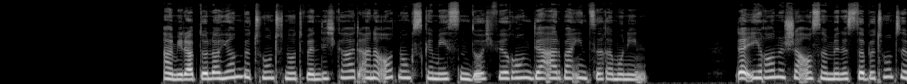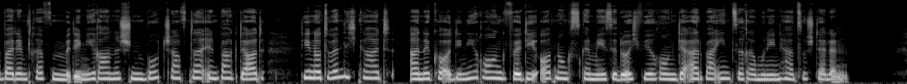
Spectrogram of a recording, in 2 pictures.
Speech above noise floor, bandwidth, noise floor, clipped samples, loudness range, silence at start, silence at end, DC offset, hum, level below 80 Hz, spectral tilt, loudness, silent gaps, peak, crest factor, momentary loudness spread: 44 dB; 20 kHz; -62 dBFS; under 0.1%; 2 LU; 1.65 s; 0.6 s; under 0.1%; none; -56 dBFS; -4.5 dB/octave; -18 LUFS; none; -2 dBFS; 16 dB; 6 LU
